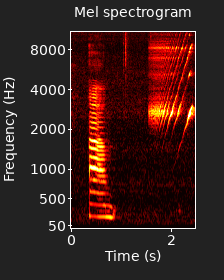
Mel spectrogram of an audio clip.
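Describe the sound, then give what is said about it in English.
A micro:bit V2's onboard buzzer plays electronic tones: first a short, steady, buzzy note, then after a brief pause a run of chirpy tones that sweep upward in pitch. “It's still got the LEDs, but now got a buzzer that can make tones.”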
